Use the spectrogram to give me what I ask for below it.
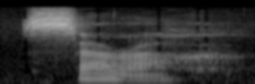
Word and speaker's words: Sarah: of many nations, and in the Hebrew language, the H is very breathy when pronounced. Just an interesting insight is all. Sarai also received a new name, Sarah. You hear how I said the H? It's just a Hebrew thing.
